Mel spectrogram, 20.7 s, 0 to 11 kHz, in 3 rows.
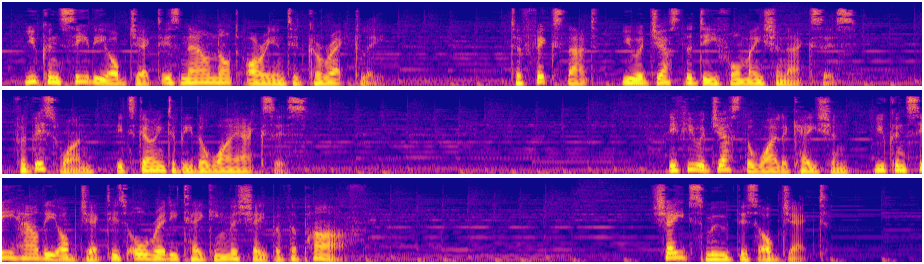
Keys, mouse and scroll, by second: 0.1-0.7 scroll down 3, 0.7-1.6 middle drag, 1.6 KP_7, 2.3 scroll down 2, 2.7-4.8 shift+middle drag, 5.9-8.8 drag, 8.8-9.8 middle drag, 9.8-10.2 scroll up 3, 10.2-11.3 shift+middle drag, 11.3 click, 12.6-15.5 drag, 15.5-16.1 scroll up 7, 16.1-17.0 middle drag, 17.0-17.7 scroll up 2, 17.7-18.3 scroll up 5, 18.3 click, 18.6 right click, 20.4-20.7 scroll down 2.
